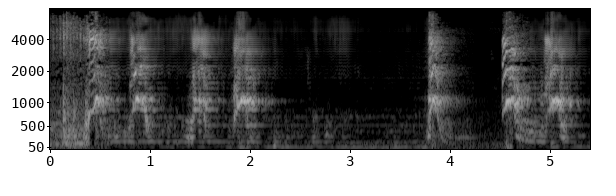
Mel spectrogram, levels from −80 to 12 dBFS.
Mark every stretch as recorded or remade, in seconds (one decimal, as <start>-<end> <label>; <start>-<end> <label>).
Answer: 0.0-0.6 recorded; 0.6-3.8 remade; 3.8-4.8 recorded; 4.8-5.4 remade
